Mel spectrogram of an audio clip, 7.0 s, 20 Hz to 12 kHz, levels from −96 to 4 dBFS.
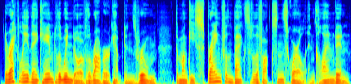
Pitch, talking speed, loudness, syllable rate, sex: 95 Hz, 220 wpm, -19 LUFS, 5.3 syllables/s, male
